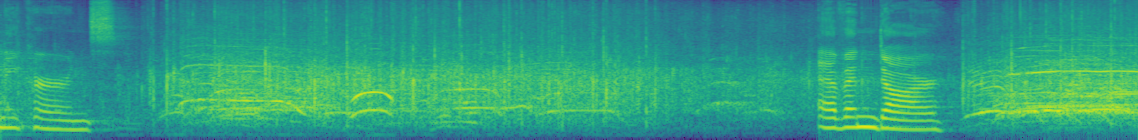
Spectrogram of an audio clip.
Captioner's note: applause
